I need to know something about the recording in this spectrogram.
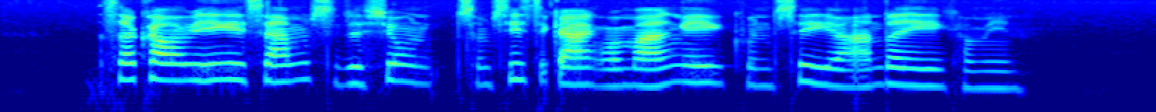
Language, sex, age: Danish, female, 20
